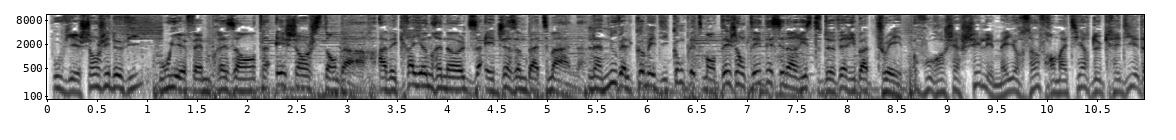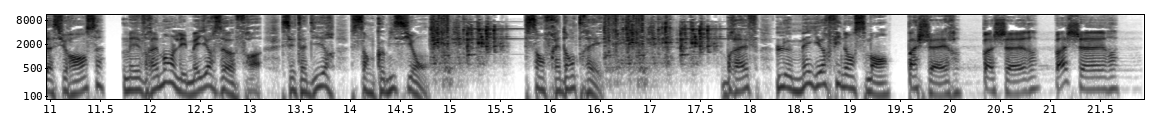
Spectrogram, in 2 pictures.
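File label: French France, male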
